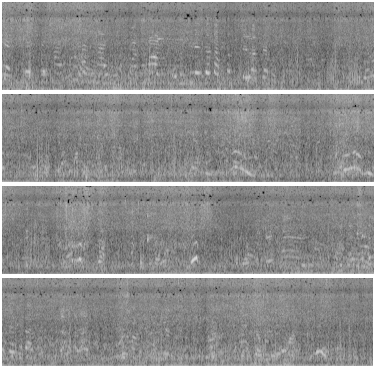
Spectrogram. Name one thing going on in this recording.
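A boat's motor drones steadily.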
